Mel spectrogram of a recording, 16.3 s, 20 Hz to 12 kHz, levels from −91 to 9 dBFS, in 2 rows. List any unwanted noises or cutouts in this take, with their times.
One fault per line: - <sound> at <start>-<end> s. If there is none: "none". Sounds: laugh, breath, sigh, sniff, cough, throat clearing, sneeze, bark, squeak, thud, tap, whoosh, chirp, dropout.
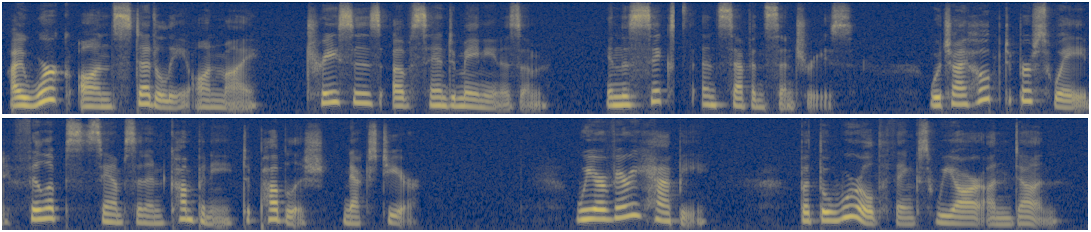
- dropout at 5.0-5.1 s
